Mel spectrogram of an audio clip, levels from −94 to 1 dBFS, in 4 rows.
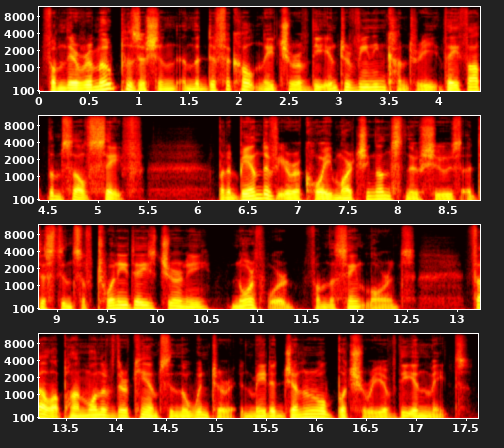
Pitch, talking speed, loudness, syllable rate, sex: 95 Hz, 180 wpm, -20 LUFS, 5.5 syllables/s, male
